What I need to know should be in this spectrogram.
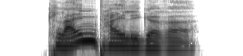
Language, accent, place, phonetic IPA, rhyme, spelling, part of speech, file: German, Germany, Berlin, [ˈklaɪ̯nˌtaɪ̯lɪɡəʁə], -aɪ̯ntaɪ̯lɪɡəʁə, kleinteiligere, adjective, De-kleinteiligere.ogg
- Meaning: inflection of kleinteilig: 1. strong/mixed nominative/accusative feminine singular comparative degree 2. strong nominative/accusative plural comparative degree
